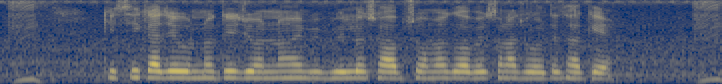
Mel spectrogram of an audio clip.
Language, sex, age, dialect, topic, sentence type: Bengali, female, 18-24, Jharkhandi, agriculture, statement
